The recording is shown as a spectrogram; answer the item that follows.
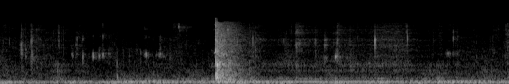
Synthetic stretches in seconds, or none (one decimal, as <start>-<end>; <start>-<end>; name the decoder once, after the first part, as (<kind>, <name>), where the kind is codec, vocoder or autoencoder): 0.4-0.9 (codec, SNAC); 2.6-4.6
